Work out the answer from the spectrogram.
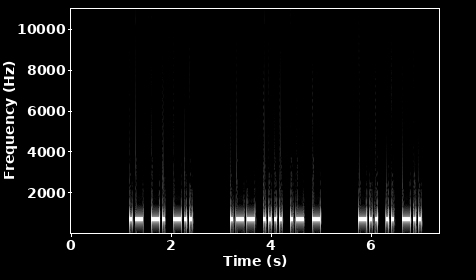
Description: Morse code, heard as a keyed tone, about 22 wpm, 700 Hz. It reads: AND WHAT DID
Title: 2x Word-Spacing - Sentences from Top 100 Words - 22wpm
